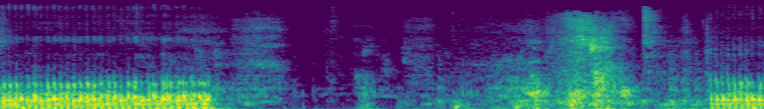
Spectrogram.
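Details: Two-month-old American Bully puppies at a kennel in Romania growl in a low, rough, rumbling tone for over a second, fall nearly silent with faint shuffling, then growl again briefly at the end.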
